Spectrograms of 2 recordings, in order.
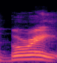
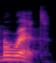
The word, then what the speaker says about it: beret: Rasberry beret cuz beret is how you pronounce that word not barret.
